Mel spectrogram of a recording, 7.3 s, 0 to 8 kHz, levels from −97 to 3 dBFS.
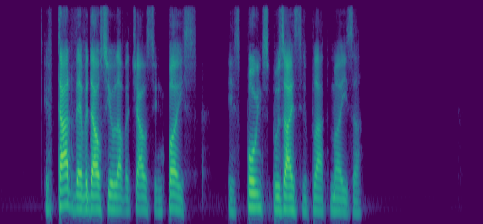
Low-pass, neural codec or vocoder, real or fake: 7.2 kHz; codec, 16 kHz in and 24 kHz out, 0.9 kbps, LongCat-Audio-Codec, four codebook decoder; fake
